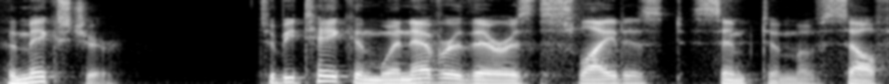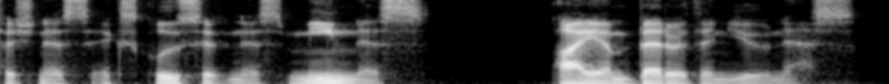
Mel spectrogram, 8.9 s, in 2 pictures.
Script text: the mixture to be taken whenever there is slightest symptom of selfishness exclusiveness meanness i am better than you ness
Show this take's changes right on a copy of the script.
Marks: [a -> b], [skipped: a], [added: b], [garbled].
the mixture to be taken whenever there is slightest symptom of selfishness exclusiveness meanness i am better than you ness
